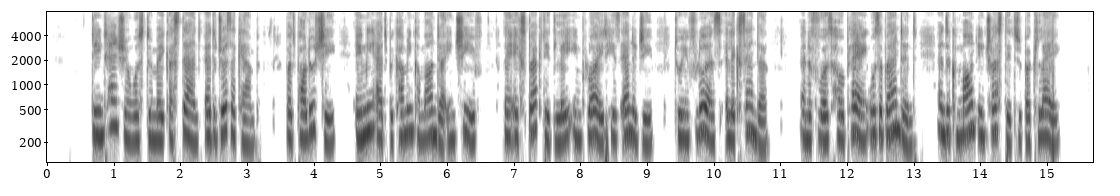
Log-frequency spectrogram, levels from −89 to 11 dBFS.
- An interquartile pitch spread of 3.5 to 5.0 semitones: No, average, 2.8 semitones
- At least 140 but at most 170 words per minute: Yes, average, 145 wpm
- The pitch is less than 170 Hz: No, high, 225 Hz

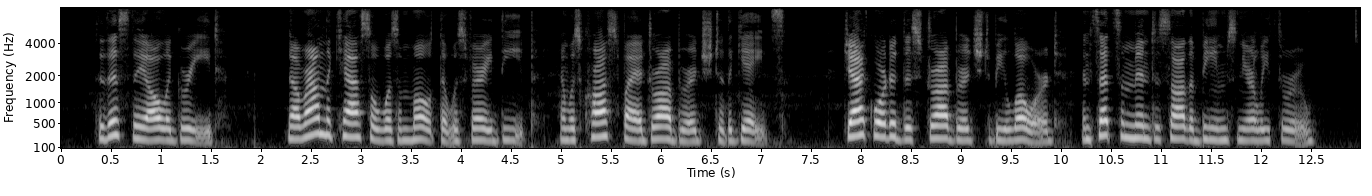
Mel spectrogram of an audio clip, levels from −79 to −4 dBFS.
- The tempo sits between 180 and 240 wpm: Yes, average, 195 wpm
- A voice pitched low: No, high, 205 Hz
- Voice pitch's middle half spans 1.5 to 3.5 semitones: Yes, average, 3.0 semitones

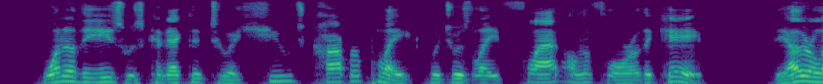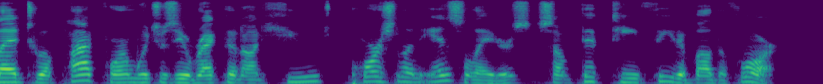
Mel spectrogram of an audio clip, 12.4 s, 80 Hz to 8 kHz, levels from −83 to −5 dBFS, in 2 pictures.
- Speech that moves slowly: No, average, 190 wpm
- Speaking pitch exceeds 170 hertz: No, medium, 140 Hz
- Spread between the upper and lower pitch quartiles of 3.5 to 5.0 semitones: Yes, average, 4.3 semitones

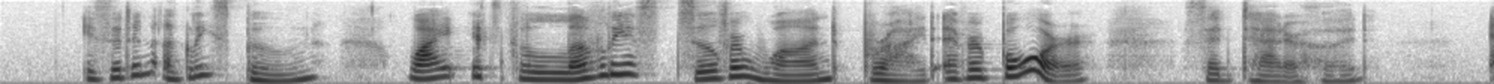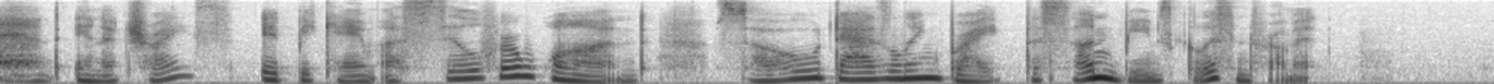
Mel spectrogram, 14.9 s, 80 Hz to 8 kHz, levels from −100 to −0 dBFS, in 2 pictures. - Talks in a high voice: Yes, high, 200 Hz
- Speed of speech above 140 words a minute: No, slow, 135 wpm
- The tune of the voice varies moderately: No, wide, 6.4 semitones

